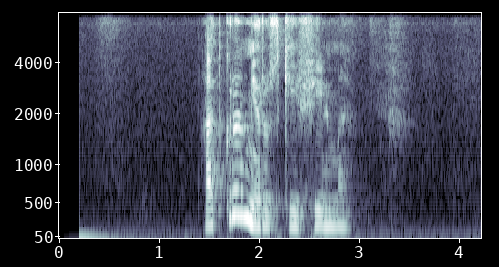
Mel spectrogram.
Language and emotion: Russian, neutral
